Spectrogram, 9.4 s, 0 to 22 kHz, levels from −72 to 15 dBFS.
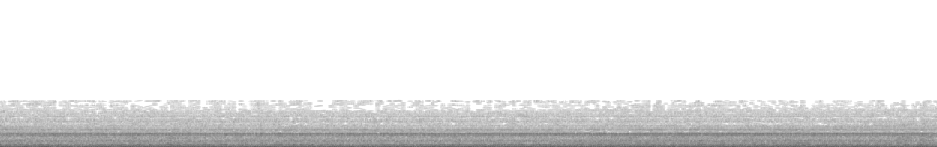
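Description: MP3 compression runs through the whole clip and is most likely the cause of what is heard: the audio stops dead at about 7 kHz, leaving it dull and closed-in, and the coding damage is plainly audible, with a watery, swirling texture. That fits a very low bitrate of around 24 kbps. With so few bits, the encoder cuts off the treble at a fixed point and drops weaker frequency components, which then flicker in and out from frame to frame.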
